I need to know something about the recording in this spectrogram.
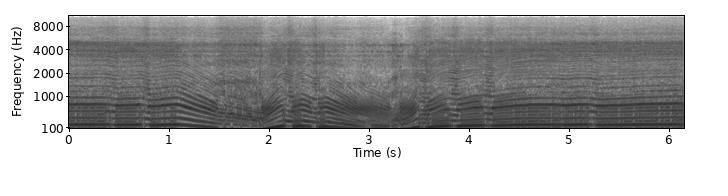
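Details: Stihl 025 chainsaw, possibly 16-inch bar, that the customer says won't restart once warmed up; running low on gas, choked start: revs surge and sag unevenly, running rich. Carburetor flooding from a stiffened diaphragm.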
